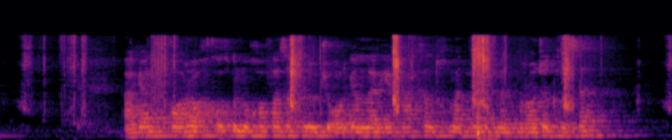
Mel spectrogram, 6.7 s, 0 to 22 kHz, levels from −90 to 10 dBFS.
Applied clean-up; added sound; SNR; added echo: none; Chewing, mastication; 2 dB; reverberation time 0.9 s.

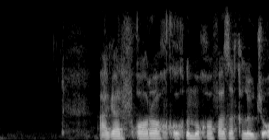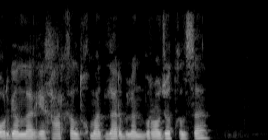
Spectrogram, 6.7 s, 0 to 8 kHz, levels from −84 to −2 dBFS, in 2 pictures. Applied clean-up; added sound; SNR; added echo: none; none; none; none.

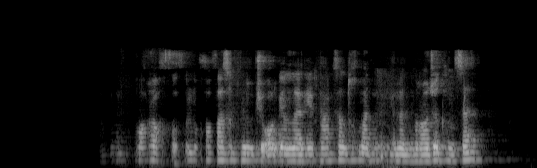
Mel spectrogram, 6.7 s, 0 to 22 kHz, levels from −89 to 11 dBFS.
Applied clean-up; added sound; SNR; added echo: neural mask model DeepFilterNet 3.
